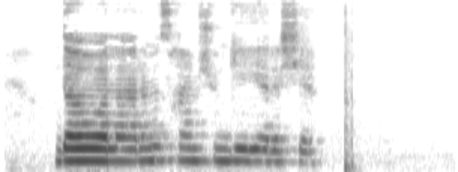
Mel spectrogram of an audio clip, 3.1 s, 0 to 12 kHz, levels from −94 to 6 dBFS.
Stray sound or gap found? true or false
true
